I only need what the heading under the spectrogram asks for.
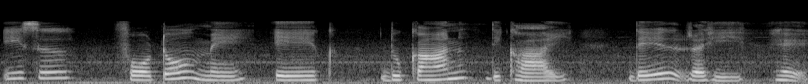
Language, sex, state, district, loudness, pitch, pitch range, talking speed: Hindi, female, Madhya Pradesh, Dhar, -16 LUFS, 205 Hz, 190-255 Hz, 65 wpm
